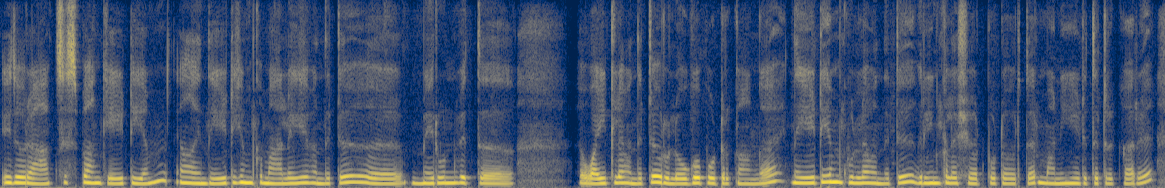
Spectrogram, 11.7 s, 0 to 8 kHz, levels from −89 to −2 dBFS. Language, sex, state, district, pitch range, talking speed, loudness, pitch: Tamil, female, Tamil Nadu, Nilgiris, 210-240 Hz, 145 wpm, -15 LUFS, 225 Hz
